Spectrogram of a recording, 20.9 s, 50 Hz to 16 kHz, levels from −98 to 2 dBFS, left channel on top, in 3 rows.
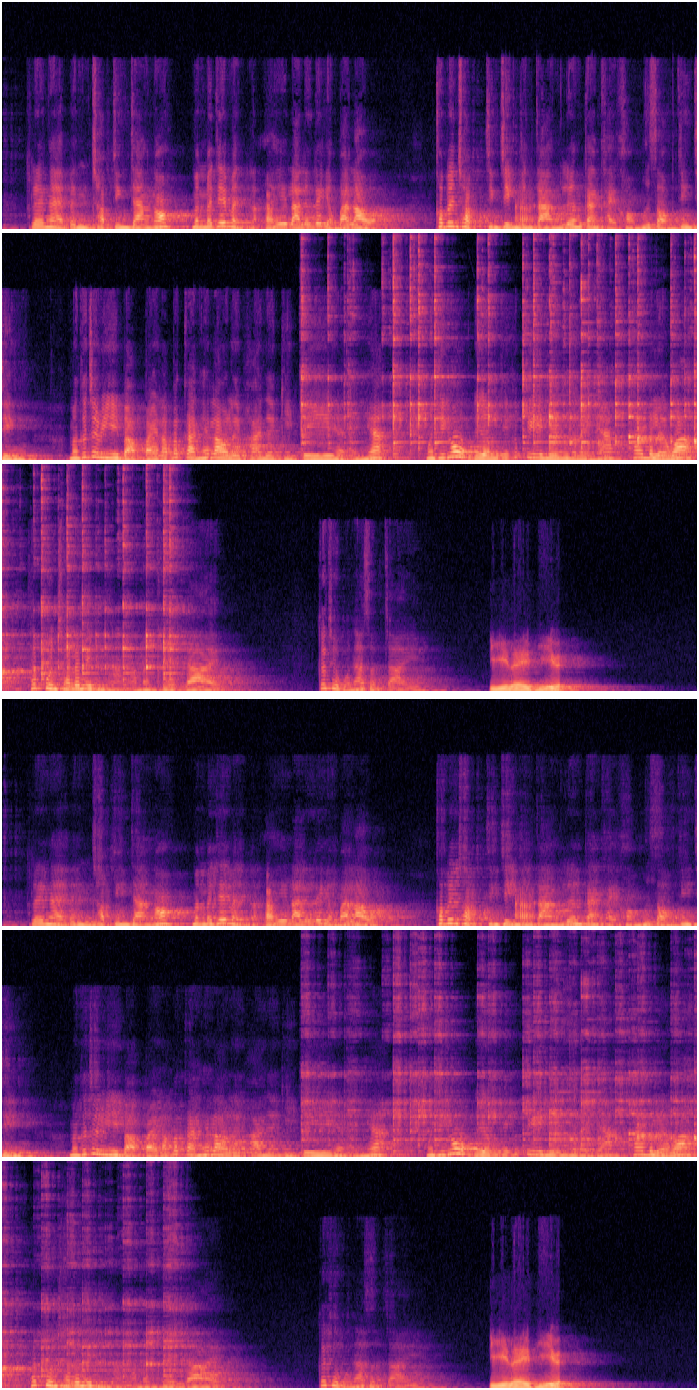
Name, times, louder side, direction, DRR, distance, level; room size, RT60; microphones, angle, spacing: voice 1, 0.3-3.8 4.3-7.2 7.6-10.8 11.2-13.9 14.2-16.1 17.1-18.1, left 2 dB, 65° left, 5 dB, 2.4 m, -21 dB
Chink clink, 9.9-10.5 10.7-11.4 11.7-11.9 12.2-15.7, left 6 dB, 85° left, 3.7 m, -28 dB
voice 2, 18.8-19.5, right 1 dB, 20° right, 10 dB, 0.9 m, -16 dB
29.5 x 22.0 x 6.0 m, 1.1 s
head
